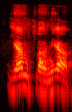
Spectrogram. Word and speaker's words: Jämtland: Jämtland. – Jämtland, so Jämtland will be south of Abisko, but still belongs to the Nordic region of Sweden.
